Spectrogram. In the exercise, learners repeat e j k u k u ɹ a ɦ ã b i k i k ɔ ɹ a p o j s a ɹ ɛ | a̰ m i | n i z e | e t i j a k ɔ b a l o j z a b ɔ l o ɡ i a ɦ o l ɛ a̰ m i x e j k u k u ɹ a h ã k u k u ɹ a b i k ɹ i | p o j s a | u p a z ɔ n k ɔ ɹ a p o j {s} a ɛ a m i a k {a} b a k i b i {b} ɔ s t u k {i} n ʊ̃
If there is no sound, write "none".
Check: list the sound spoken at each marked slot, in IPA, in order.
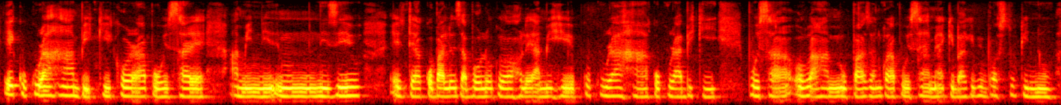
s, i, b, i

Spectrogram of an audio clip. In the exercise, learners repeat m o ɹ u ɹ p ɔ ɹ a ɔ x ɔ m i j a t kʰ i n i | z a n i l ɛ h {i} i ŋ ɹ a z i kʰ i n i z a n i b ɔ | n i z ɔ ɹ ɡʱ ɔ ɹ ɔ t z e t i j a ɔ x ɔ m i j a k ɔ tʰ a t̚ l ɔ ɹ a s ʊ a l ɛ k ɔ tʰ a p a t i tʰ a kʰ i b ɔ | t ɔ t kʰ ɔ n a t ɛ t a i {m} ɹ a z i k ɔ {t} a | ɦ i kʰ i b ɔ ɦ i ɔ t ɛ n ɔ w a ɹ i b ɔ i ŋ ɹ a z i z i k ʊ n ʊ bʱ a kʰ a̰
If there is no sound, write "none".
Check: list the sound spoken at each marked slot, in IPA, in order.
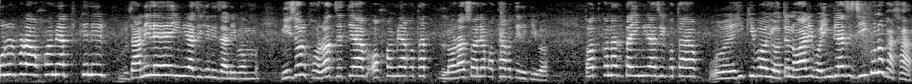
ɛ, ŋ, tʰ

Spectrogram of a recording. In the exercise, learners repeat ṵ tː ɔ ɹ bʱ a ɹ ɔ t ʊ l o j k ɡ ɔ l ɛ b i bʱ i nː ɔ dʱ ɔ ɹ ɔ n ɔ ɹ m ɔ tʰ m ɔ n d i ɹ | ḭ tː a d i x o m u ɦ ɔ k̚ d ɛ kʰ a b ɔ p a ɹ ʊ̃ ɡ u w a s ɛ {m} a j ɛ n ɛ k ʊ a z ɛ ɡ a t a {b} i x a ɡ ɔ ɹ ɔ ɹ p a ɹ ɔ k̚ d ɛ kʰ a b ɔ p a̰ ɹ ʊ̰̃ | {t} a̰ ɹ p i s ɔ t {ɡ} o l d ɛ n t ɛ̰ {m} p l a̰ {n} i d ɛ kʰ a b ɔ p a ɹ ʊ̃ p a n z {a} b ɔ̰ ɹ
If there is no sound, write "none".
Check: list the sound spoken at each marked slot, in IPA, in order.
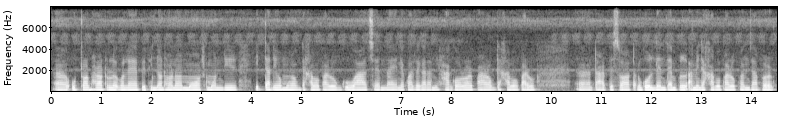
n, m, t, ɡ, m, m, a

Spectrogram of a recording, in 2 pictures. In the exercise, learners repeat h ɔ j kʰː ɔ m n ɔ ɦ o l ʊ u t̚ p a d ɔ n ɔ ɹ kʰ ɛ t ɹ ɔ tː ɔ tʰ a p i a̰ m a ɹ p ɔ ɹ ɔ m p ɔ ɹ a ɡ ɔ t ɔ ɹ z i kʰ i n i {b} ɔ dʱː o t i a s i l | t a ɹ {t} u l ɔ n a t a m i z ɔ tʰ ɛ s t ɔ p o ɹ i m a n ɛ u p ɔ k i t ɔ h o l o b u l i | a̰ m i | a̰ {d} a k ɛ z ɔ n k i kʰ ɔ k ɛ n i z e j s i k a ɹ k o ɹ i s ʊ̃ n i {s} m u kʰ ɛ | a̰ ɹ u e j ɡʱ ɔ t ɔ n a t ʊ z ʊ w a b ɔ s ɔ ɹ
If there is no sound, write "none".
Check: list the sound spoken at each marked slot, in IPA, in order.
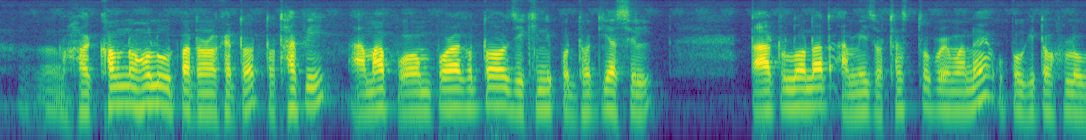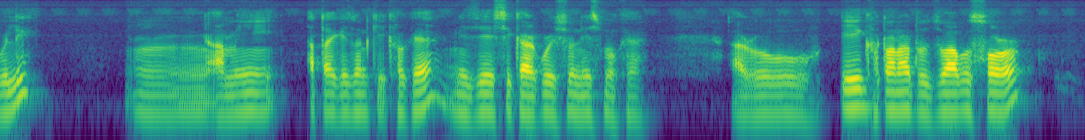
p, t, t, s

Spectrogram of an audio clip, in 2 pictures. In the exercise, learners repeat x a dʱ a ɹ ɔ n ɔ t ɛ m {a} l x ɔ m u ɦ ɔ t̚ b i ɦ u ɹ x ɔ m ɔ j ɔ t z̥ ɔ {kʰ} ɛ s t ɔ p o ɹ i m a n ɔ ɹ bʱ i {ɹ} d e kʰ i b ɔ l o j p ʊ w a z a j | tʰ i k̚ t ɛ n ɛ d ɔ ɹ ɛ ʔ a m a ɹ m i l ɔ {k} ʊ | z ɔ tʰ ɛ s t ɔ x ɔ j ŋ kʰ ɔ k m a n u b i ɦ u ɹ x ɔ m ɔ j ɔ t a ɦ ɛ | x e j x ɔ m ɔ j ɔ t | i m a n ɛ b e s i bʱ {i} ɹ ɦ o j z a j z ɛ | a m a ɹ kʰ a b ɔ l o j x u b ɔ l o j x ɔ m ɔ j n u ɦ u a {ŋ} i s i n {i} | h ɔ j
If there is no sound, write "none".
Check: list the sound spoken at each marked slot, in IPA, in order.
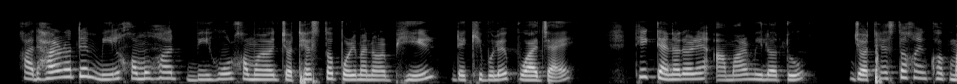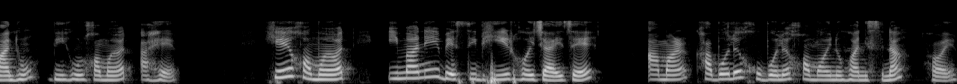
i, tʰ, ɹ, t, i, n, a

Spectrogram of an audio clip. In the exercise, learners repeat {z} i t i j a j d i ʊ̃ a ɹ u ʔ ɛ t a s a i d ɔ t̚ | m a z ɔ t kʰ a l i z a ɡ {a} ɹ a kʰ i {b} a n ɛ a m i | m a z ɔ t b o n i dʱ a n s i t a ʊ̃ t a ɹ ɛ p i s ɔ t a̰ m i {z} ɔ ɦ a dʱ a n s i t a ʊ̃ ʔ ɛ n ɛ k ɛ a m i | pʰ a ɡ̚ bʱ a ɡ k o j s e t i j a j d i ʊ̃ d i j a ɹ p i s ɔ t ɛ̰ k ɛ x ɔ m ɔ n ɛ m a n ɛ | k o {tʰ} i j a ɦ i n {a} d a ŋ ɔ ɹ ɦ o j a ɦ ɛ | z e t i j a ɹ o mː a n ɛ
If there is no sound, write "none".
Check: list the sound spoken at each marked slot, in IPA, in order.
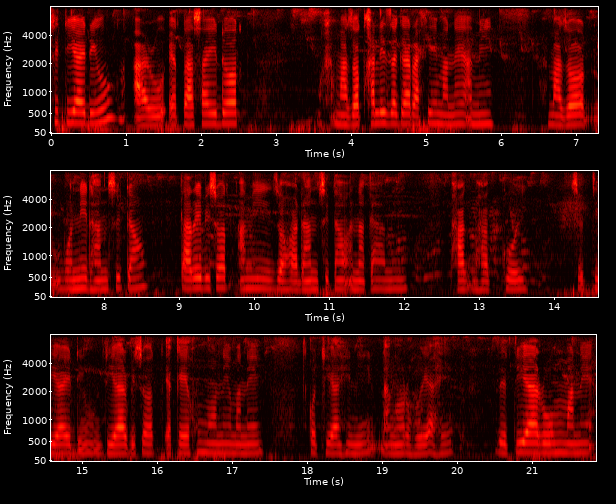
s, a, m, z, tʰ, i

